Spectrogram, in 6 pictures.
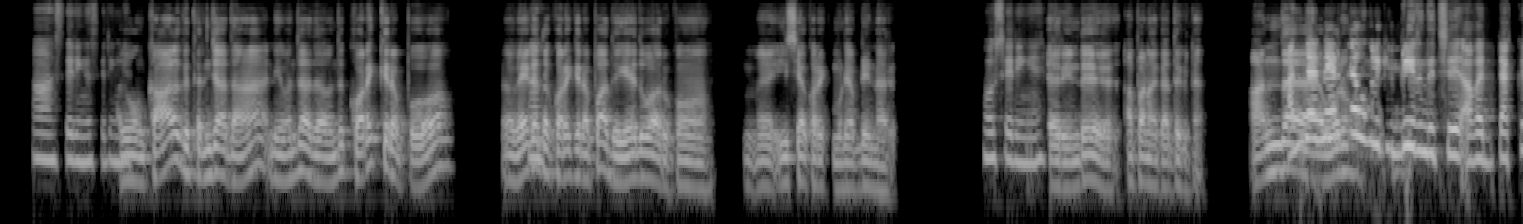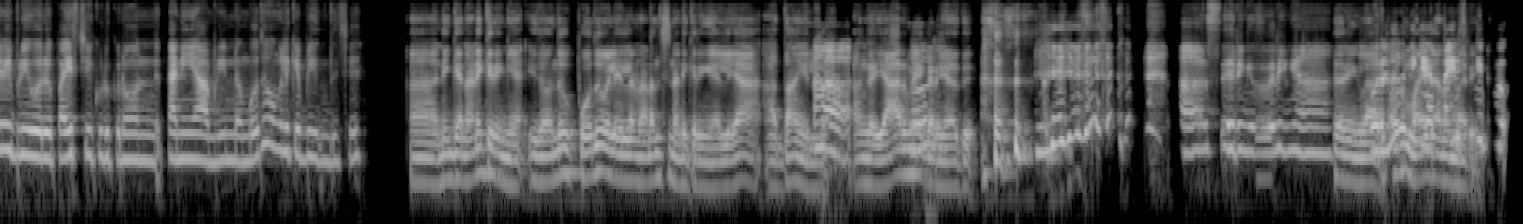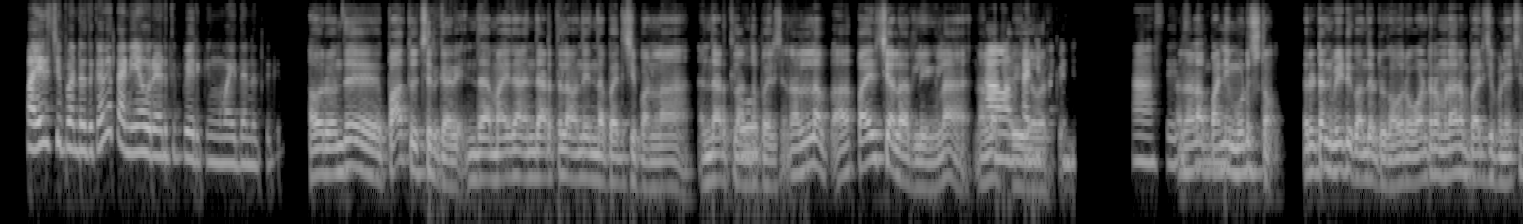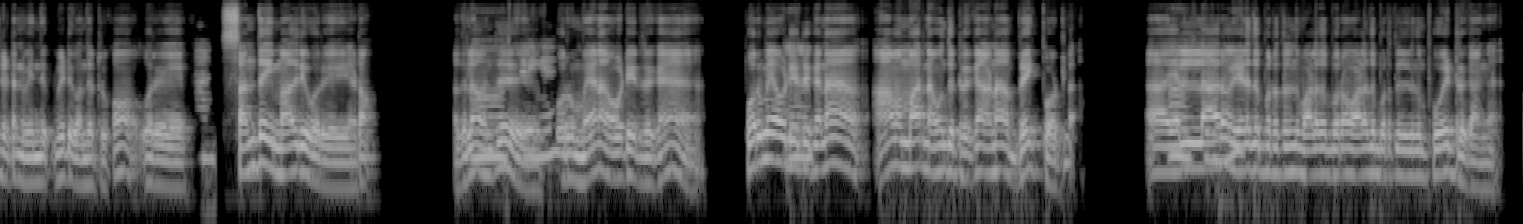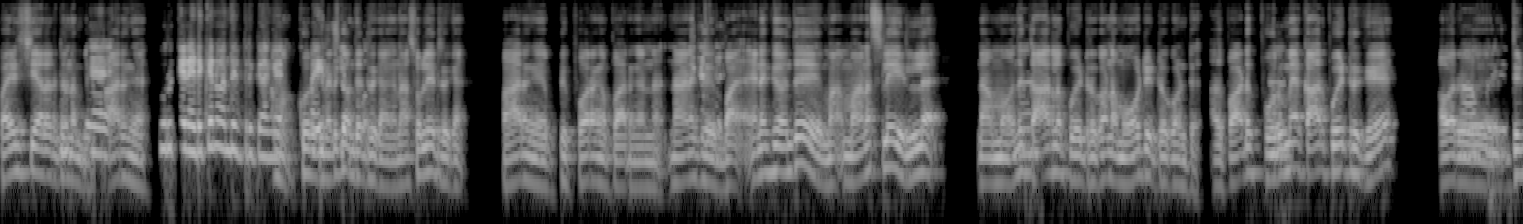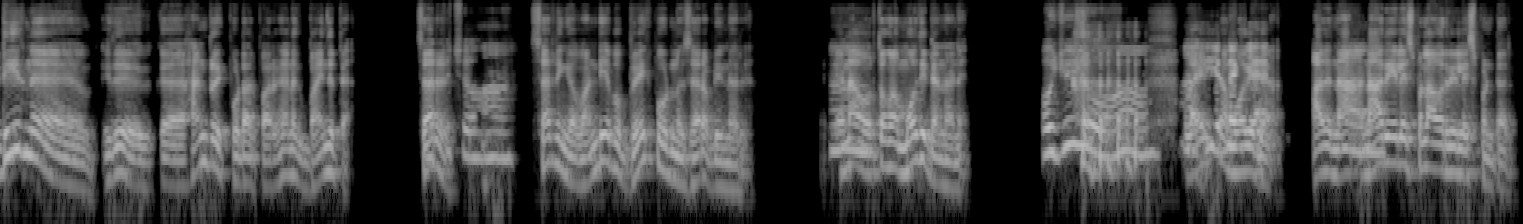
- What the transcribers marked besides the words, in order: "நடந்துச்சு" said as "நடஞ்சு"; laugh; laugh; other background noise; tapping; in English: "ரிட்டர்ன்"; in English: "ரிட்டர்ன்"; "ஆமை" said as "ஆம"; "நகர்ந்துட்டு" said as "நவுந்துட்டு"; in English: "பிரேக்"; laugh; in English: "ஹேண்ட் பிரேக்"; surprised: "ஆ!"; surprised: "அய்யயோ! ஆ! அ என்னங்க. அ, ஆ"; laugh; in English: "ரியலைஸ்"; in English: "ரியலைஸ்"; "பண்ணிட்டாரு" said as "பண்டாரு"
- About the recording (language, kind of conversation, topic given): Tamil, podcast, பயத்தை சாதனையாக மாற்றிய அனுபவம் உண்டா?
